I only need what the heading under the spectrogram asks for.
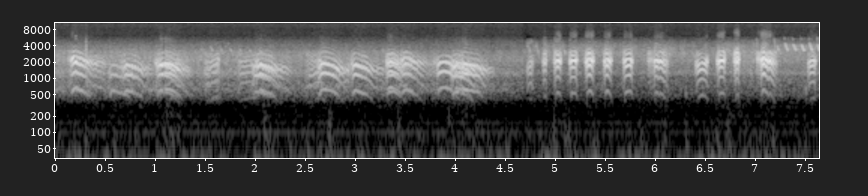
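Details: Pin-tailed sandgrouse at Belchite, Zaragoza, Spain, in July 2019 giving harsh, nasal rolling calls, first in slurred arched notes, then quicker clipped ones about three per second.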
